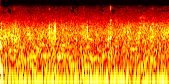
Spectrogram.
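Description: Steady low rumble of outdoor ambience, with faint, indistinct voices in the background.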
